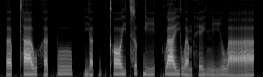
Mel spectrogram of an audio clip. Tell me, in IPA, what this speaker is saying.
ɐ˨p̚t̪ʰaː˧whɐ˨˥k̚puː˥p̚ | jɐ˨k̚ʊ˨˥k̚t̪ʰɔː˥j t͡sʊ˥k̚jiː˨˥t̚kʷaː˥j wɐ˧mhe˧jn̪iː˨˥waː˨˥

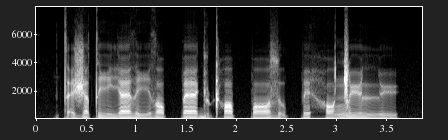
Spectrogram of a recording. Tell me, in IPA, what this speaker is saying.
tɛ̰˧ʒɐ˦tiː˦˨ jɛː˦ðiː˨ðɔ˦ pːɛː˦ɡy˧ʈʰɔ˦ pːɔː˧ zṵ˧pːɪ˨ hɔ˨ ŋ͡ǀy˦ lːy˨

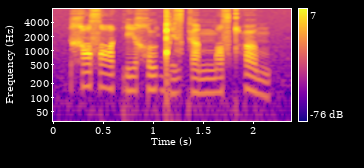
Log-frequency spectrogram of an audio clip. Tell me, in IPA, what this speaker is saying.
χisˤi | ɾi χuɡ͡ǃez kamːɛsˤqʰom

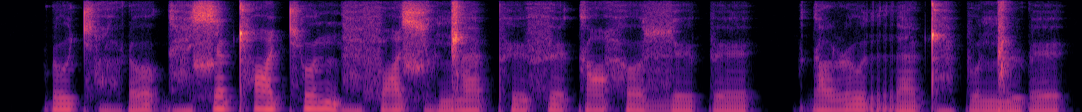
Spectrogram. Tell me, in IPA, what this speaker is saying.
ɽu˧cʰɑ̤˨ ɽo˦˨ ɡæ̤˨ɕæ˦ʈʰɑ˦cʰu˦ næ̤˧ fɑ˦ɕṳ˨ŋ͡ǁæ˦ pʰʉ˧fø˦˨kɑ˦ho˦˨ ɮʉ˧pø˧ | ɡɑ˧ɭu˧ræ˨ ʈæ̤˨pu˧ŋ͡ǁy˨ ɽø˦

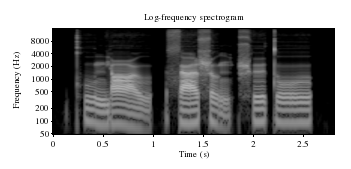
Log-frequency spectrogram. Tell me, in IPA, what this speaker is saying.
kʰu˥˧n̪jɑ˥˩ʊ̯ | sä˧˥ʂɤ̰˨˩ŋ ʈ͡ʂʰɻ̩˥t̪o˥ʊ̯

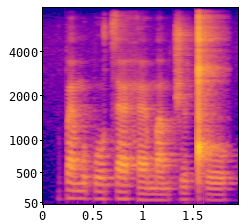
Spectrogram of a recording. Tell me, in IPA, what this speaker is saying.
pæ˦mʊ˨ po˦ t͡sæ˦hæ˨ma˨mt͡ʃɘ˧ ǃʰo˨

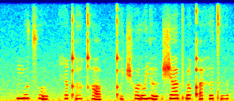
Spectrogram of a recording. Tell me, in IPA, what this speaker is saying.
mot͡sʰo | hiqʼa̤qʰɒ | qʼə̤t͡ʃʰɒɾojə | ʃapʼu qʼəhətʼə̤

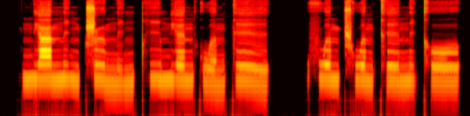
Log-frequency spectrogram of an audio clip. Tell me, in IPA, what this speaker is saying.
n̪jä˦n̪i˥˨ŋ ʈ͡ʂɻ̩˥˨n̪i˨˦ŋpʰi˦ mjɛ˦nkwə˨˦nke˥˨ɪ̯ | fwə˦n ʈ͡ʂʰwə˥˨nkʰe˦ɪ̯n̪i˦kʰo˦ʊ̯

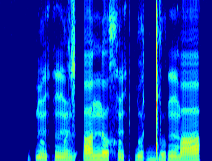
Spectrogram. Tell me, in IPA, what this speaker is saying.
ɓũ˩˧kŋũ˩˧z ʔɒ˧˥ no˧˥xũ˩˧kɓu˧˥ ɡ͡ǃu˧˥ŋ͡mɒ˧˥

